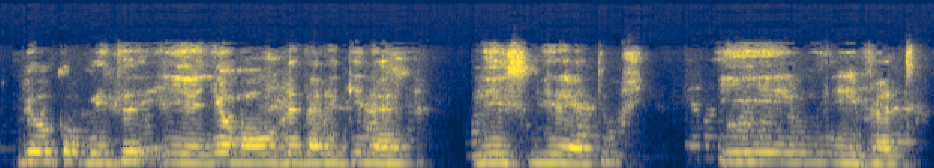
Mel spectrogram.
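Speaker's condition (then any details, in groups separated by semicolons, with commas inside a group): Cerebral palsy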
